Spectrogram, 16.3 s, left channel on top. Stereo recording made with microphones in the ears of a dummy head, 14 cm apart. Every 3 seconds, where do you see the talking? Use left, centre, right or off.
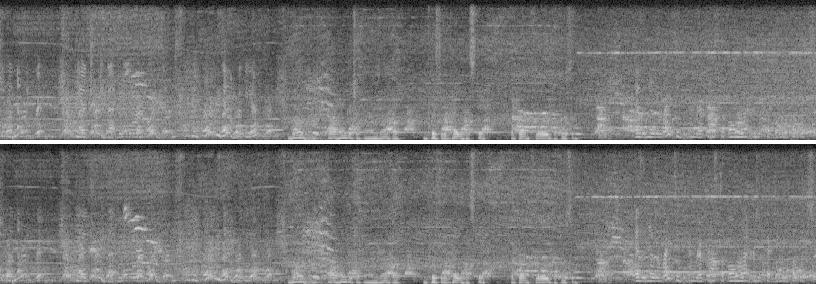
left, left, left, centre, right, right.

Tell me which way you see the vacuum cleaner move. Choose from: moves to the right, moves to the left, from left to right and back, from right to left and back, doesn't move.
from left to right and back.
